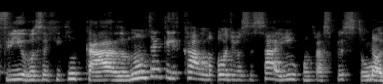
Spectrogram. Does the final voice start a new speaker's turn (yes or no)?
yes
